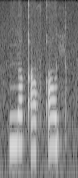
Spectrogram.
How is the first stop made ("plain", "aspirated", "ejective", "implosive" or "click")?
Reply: ejective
